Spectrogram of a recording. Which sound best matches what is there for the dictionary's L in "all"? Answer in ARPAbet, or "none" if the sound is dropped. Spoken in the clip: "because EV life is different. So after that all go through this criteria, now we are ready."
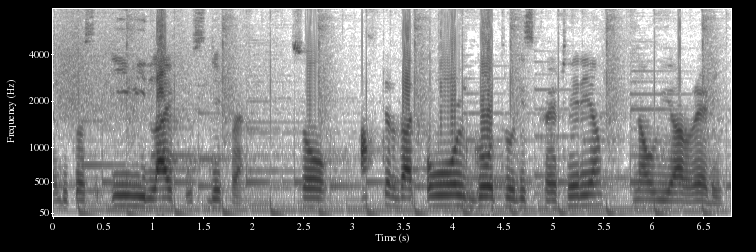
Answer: L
